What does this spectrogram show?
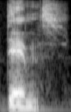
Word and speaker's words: D3mz: know like that's why there's a three in my name because in my country when you see a letter that looks like a three it's eh so it's Dems that's what that's what it's pronounced as gotcha and I need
